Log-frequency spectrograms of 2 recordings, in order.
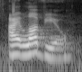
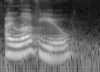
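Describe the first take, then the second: First: The voice sounds flat and unconvincing. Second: The voice sounds warmer and more sincere. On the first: The feeling is not believable. The speaker calls it wrong. "do you believe me? No" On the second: The feeling is more believable. The speaker calls it right. "that helps a little bit because my vocal tone changes"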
